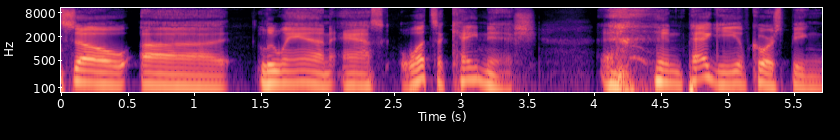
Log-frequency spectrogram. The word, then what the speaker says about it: knish: And so Luann asks, "What's a K-nish?" And Peggy, of course, being well-informed and a worldly lady, says, honey, it's pronounced niche. The K is silent, and I have no idea.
